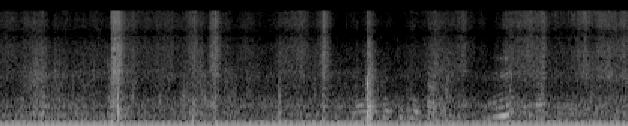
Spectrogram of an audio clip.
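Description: Fabric of a long robe rustles as a woman turns.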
